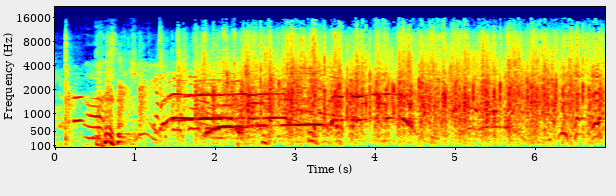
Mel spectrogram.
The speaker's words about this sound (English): We're all cheering.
